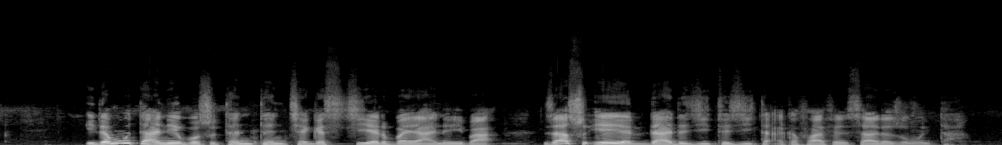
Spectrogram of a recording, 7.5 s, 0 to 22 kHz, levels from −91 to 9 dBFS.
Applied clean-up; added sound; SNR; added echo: none; none; none; none.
